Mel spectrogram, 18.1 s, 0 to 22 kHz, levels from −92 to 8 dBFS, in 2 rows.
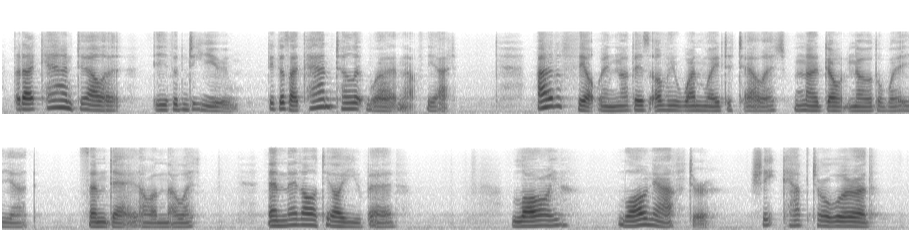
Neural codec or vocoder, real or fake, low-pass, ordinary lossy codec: codec, 16 kHz, 0.5 kbps, FunCodec, trained on Chinese and English, 25 frames a second; fake; 7.2 kHz; MP3, 64 kbps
